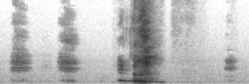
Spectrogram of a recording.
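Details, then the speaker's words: Two sharp catching inhalations into a loud explosive sneeze, then a brief breath; part of a messy sneezing fit triggered by a dusty attic. "God they just keep coming I'm see I'm going to see and now it's getting messy again [Laughter] [Applause] this is so messy one more these are my last tissues so I hope this stops soon"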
